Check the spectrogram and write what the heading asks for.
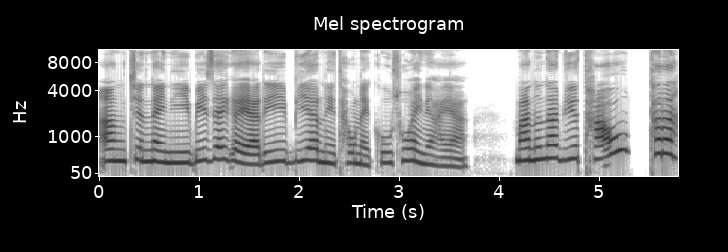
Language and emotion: Bodo, disgusted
